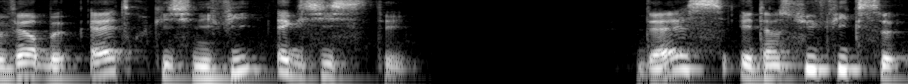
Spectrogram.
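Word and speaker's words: です: bien regardons maintenant death des se prononcer deiss est un pronom est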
